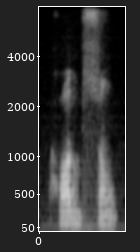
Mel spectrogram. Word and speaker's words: Robson: Esse Rob, o B é mudo, tá? Tem gente que pode escrever Robson com I, tá?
